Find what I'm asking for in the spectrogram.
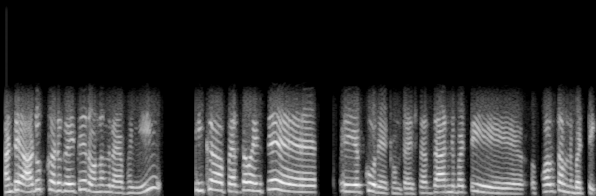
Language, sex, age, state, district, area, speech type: Telugu, female, 60+, Andhra Pradesh, Nellore, urban, conversation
